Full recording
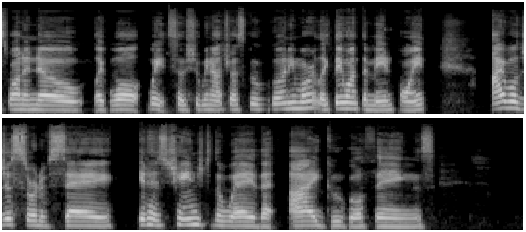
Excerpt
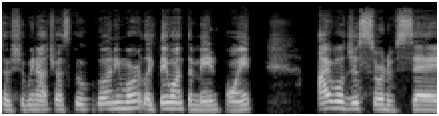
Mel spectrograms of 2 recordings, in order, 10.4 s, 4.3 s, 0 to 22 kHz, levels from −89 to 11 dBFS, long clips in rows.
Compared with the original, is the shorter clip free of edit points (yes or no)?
yes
